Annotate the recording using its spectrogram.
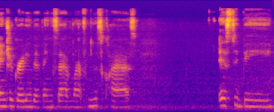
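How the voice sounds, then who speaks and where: This woman talks with an American accent and a somewhat breathy sound. Her intonation is monotone and flat. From Virginia, Gloucester (US South). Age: 20s. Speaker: graduate student. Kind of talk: class presentation. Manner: hesitant, many fillers.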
